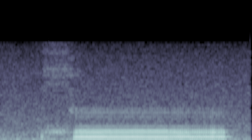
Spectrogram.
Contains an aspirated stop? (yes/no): no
